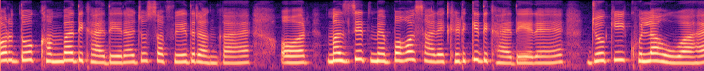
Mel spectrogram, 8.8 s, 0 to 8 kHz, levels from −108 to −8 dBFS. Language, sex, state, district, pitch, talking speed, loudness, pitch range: Hindi, female, Chhattisgarh, Raipur, 285 Hz, 185 wpm, -16 LUFS, 250-315 Hz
